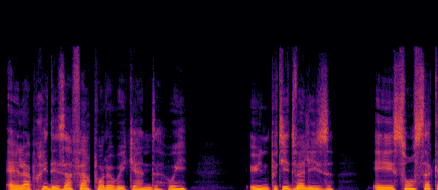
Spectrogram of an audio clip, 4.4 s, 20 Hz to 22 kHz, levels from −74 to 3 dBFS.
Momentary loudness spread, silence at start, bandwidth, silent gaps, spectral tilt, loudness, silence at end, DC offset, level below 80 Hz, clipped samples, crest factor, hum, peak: 7 LU; 0.05 s; 17 kHz; none; -5.5 dB/octave; -20 LUFS; 0 s; under 0.1%; -52 dBFS; under 0.1%; 16 dB; none; -4 dBFS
